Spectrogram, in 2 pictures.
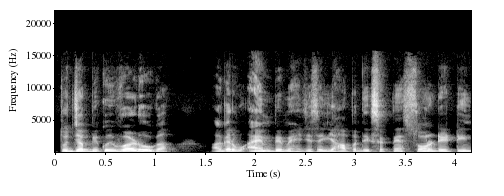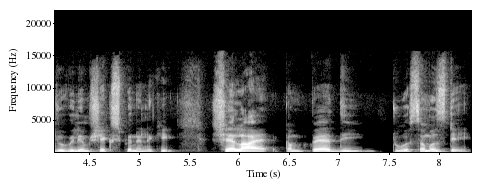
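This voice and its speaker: A man teaching literature in a video lesson, patiently explaining and repeating key terms with slow emphasis. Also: mid-range voice, mellow.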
